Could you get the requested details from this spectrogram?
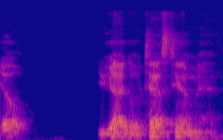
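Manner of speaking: loud, mock hollering. Retelling hollering at a player during a play: retelling a holler. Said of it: "I was hollering at him like".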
